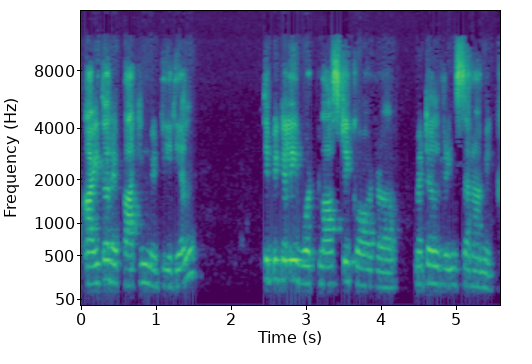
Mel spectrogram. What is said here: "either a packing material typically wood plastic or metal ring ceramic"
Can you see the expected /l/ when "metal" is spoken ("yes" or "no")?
yes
